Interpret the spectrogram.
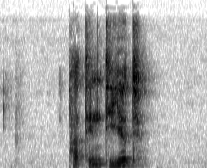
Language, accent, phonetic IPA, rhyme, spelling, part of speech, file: German, Austria, [patɛnˈtiːɐ̯t], -iːɐ̯t, patentiert, adjective / verb, De-at-patentiert.ogg
- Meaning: 1. past participle of patentieren 2. inflection of patentieren: third-person singular present 3. inflection of patentieren: second-person plural present 4. inflection of patentieren: plural imperative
